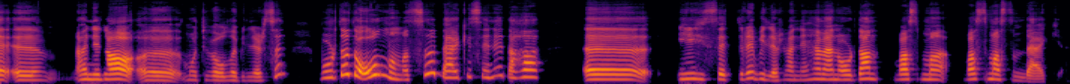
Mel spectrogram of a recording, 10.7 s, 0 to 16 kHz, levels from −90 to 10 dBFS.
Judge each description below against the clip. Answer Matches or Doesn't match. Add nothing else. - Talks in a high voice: Matches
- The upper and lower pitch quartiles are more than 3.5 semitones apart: Matches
